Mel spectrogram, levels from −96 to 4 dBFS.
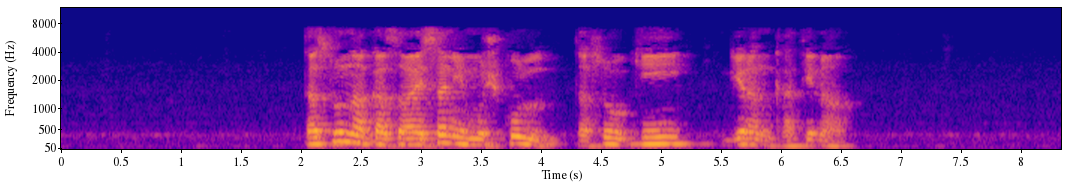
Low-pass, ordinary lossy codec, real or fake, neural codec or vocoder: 7.2 kHz; AAC, 32 kbps; real; none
